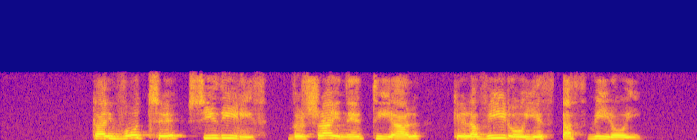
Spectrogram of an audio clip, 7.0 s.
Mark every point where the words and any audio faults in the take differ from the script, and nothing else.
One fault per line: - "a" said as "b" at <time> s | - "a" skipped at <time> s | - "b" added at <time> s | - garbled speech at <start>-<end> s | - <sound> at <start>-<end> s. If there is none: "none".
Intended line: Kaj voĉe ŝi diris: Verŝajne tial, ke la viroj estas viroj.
- dropout at 5.5-5.6 s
